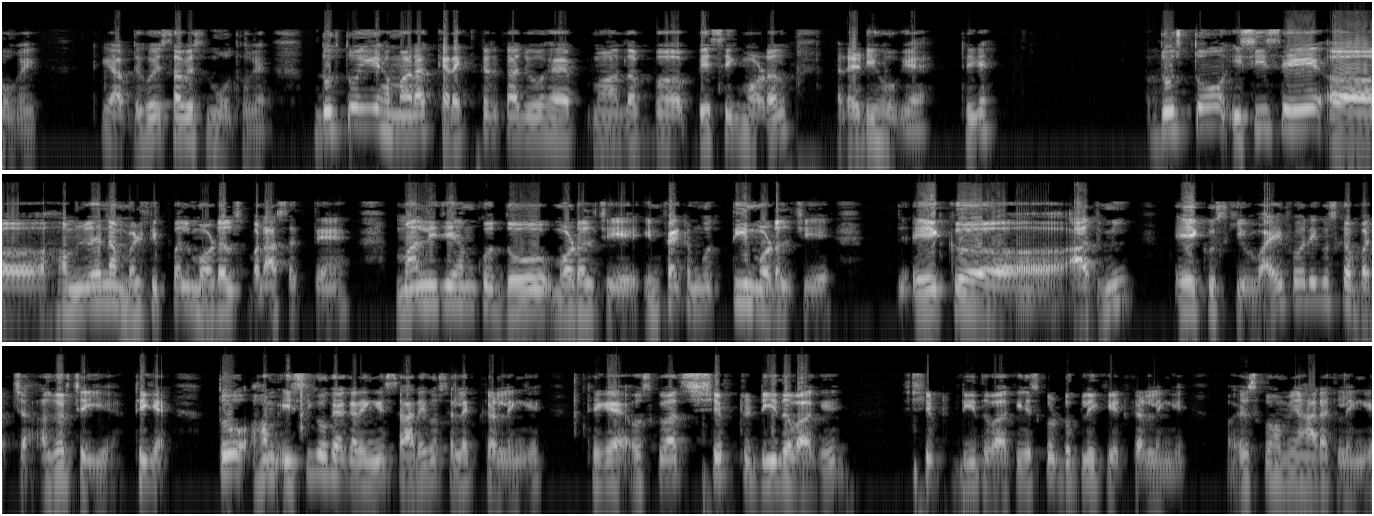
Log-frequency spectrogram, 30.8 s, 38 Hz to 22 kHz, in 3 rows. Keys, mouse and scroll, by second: 0.9-5.0 middle drag, 5.0-5.6 scroll down 1, 5.6 middle click, 6.2 click, 6.9-8.3 middle drag, 23.4 click, 28.0 shift+d.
